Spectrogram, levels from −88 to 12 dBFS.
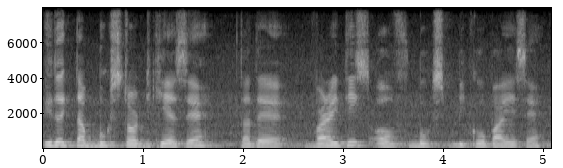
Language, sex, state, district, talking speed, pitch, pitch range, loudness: Nagamese, male, Nagaland, Dimapur, 140 wpm, 150 Hz, 140-165 Hz, -17 LUFS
